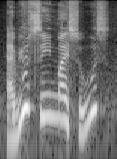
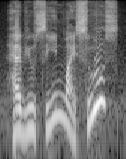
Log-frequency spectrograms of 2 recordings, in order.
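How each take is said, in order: First: The word 'seen' carries the main stress. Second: The word 'shoes' carries the main stress.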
